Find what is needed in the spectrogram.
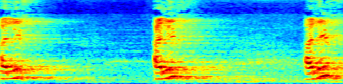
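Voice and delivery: अलिफ said with care, no sound stretched; lovingly said alif. Shown as a demonstration. Teacher modelling for learners to copy, अलिफ said lovingly, unstretched. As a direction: say अलिफ gently measured, rising at the end. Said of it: "बड़े ही प्यार के साथ".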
